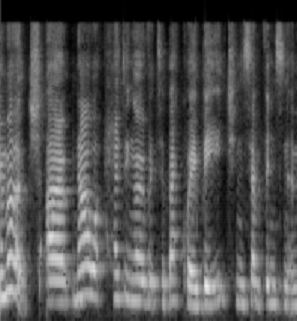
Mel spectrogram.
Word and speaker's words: Bequia: So despite being spelt more like Bequia, it's actually pronounced Bequia.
